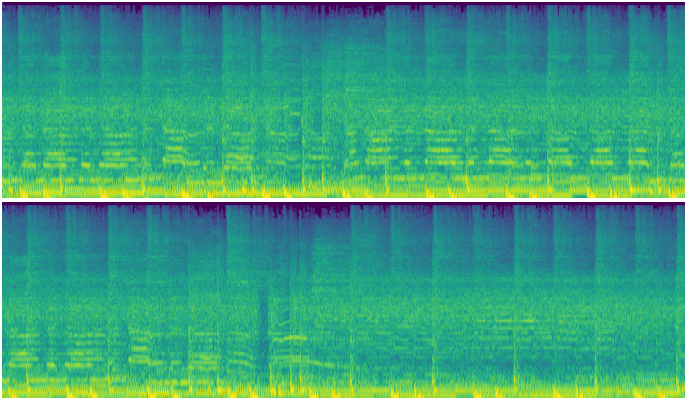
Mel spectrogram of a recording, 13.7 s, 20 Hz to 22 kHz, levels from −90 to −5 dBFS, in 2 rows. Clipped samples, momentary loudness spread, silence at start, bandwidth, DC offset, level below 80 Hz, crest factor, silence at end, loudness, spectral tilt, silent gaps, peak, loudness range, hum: under 0.1%; 2 LU; 0 s; over 20 kHz; under 0.1%; -16 dBFS; 10 dB; 0 s; -13 LUFS; -4.5 dB/octave; none; 0 dBFS; 1 LU; none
